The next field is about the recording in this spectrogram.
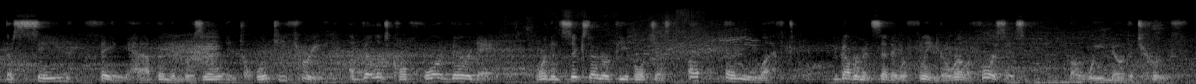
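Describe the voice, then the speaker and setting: An actor playing a polished, patronising host of a late-night conspiracy radio call-in show in a game. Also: male voice, medium pitch, expressive, moderate pace, echoey room, background noise, lightly acted. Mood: grave, intrigued.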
